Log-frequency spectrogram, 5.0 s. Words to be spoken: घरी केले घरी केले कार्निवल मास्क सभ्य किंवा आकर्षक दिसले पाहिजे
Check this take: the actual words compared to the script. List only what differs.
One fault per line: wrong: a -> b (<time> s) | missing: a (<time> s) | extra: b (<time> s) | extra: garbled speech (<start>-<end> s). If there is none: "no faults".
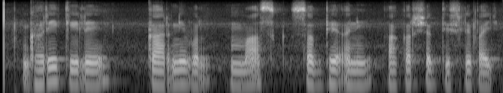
missing: घरी केले (0.9 s)
wrong: किंवा -> आणि (3.5 s)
